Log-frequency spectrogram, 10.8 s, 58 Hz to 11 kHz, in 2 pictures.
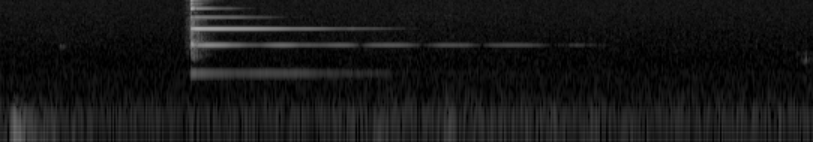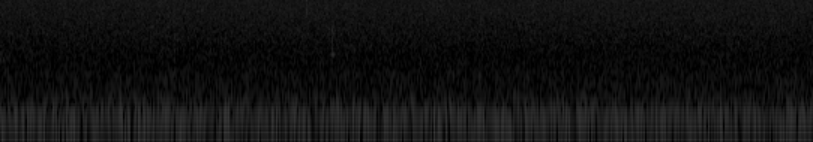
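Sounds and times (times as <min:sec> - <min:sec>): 
single bell struck with a bright metallic tone: 0:01.3 - 0:04.0.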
